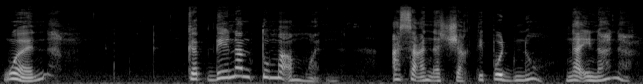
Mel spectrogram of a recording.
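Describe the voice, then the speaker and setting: A woman's voice: mid-range voice, sing-song, takes it slowly, no room sound. A woman with an Ilocano accent playing a proud, commanding mistress of a mansion in a radio drama.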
